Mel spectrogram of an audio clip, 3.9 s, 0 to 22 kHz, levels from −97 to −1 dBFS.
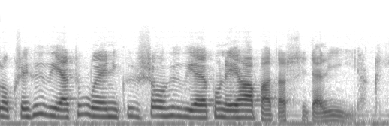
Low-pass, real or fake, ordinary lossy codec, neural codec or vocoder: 10.8 kHz; fake; none; vocoder, 44.1 kHz, 128 mel bands, Pupu-Vocoder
